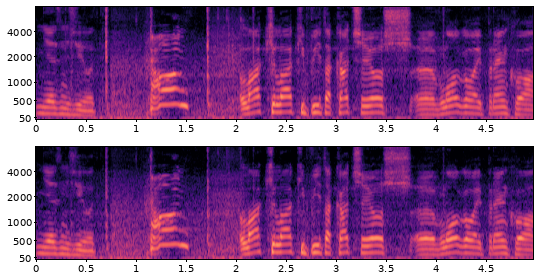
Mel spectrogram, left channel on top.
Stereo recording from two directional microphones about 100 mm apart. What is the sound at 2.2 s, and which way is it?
Speech, 35° right (ahead or behind).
